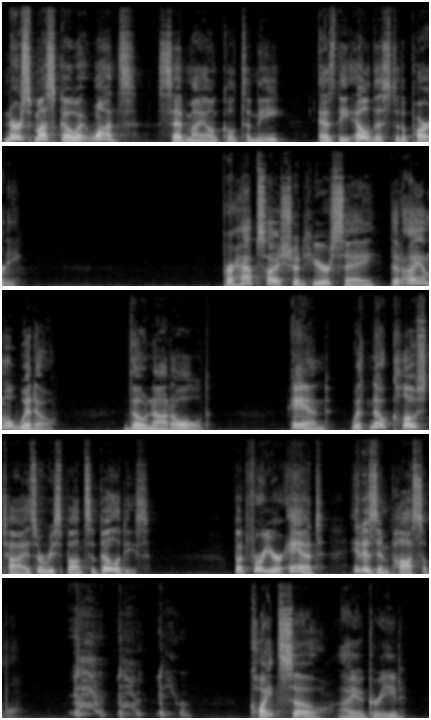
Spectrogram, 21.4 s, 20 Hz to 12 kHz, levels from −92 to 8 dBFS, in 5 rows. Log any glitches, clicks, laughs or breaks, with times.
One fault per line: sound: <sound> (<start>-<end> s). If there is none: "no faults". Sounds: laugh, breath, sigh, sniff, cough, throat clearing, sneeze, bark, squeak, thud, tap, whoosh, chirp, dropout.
sound: laugh (17.7-19.0 s)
